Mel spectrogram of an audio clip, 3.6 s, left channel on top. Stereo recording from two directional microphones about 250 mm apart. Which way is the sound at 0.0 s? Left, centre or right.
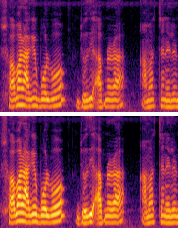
Right.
